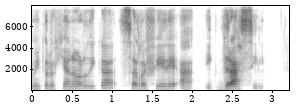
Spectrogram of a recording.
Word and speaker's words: Yggdrasil: En esta versión está con el acento en dra, por eso me van a escuchar decir Yggdrasil, aunque a veces se me chispotea y digo Yggdrasil. En fin, pongan el acento donde más les guste.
